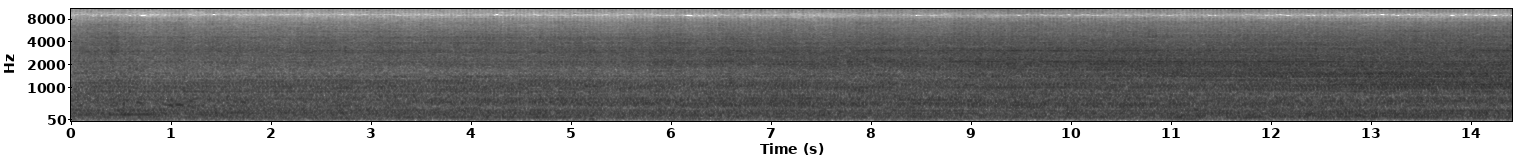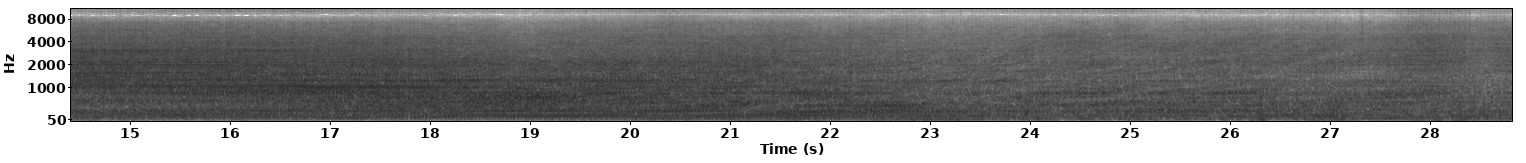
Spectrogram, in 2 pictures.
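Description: An engine running steadily, growing louder toward the middle and easing off again later.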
